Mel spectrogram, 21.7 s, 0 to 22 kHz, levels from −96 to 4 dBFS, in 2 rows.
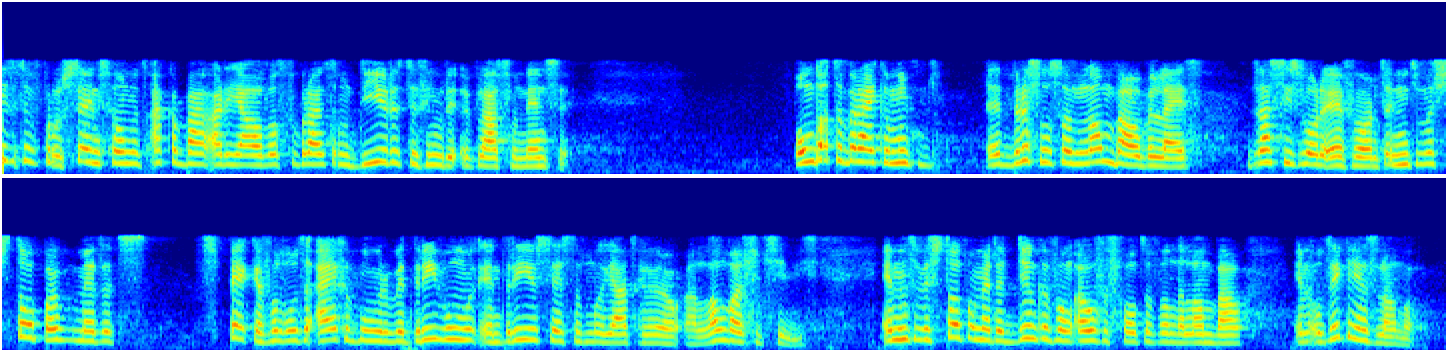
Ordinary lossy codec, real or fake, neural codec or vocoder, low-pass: none; fake; codec, 24 kHz, 0.9 kbps, WavTokenizer, medium speech release version 1; 5.4 kHz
